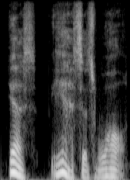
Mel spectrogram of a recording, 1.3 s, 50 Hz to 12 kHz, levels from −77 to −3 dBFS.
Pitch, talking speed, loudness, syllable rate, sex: 100 Hz, 185 wpm, -20 LUFS, 4.1 syllables/s, male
